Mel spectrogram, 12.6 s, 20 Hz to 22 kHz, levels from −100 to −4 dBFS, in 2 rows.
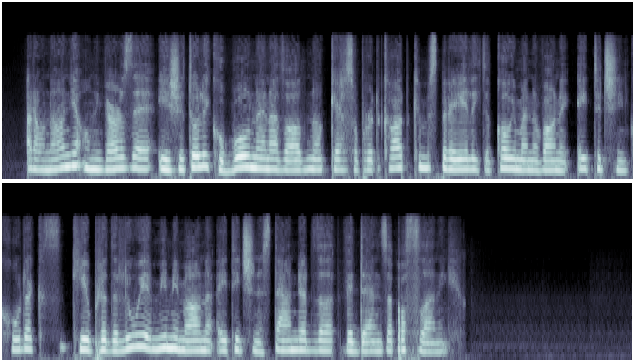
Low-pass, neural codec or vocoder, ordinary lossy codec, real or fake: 10.8 kHz; codec, 16 kHz in and 24 kHz out, 0.4 kbps, LongCat-Audio-Codec, fine tuned four codebook decoder; none; fake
